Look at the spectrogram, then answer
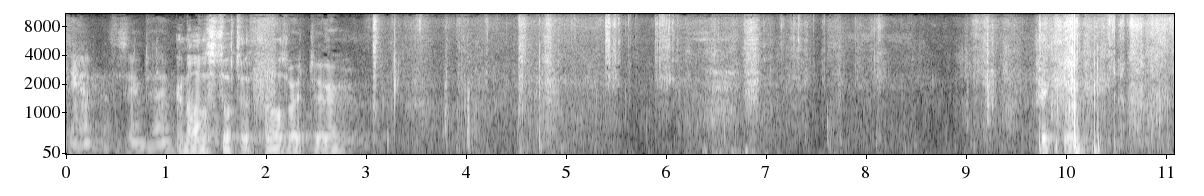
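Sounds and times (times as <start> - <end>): paper rustling: 9.0 - 11.0.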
